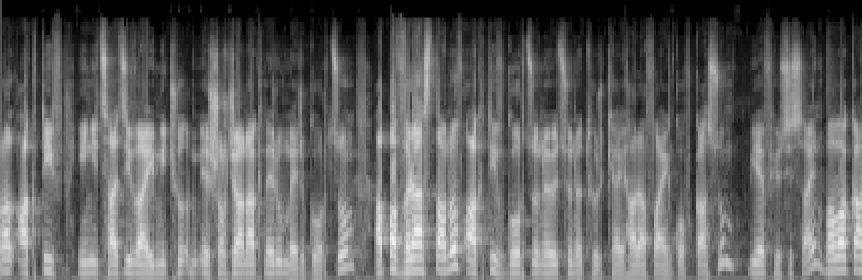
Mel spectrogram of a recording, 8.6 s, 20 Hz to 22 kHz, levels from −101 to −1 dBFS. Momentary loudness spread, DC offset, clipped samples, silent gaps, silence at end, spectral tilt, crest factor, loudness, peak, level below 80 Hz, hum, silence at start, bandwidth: 12 LU; under 0.1%; under 0.1%; none; 0 s; -2.5 dB/octave; 16 dB; -18 LUFS; -2 dBFS; -54 dBFS; none; 0 s; 16 kHz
